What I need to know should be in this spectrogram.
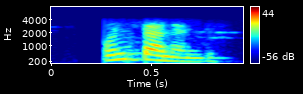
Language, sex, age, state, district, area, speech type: Telugu, female, 60+, Andhra Pradesh, Krishna, rural, conversation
